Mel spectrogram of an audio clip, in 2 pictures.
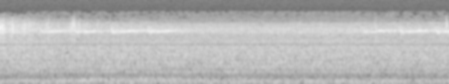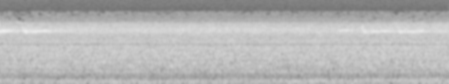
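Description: A small bird calling faintly: three short runs of three or four high chirps, a few seconds apart, over a low steady outdoor background noise.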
